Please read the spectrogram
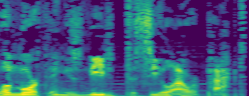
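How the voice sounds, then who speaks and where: A man's put-on character voice, raspy and fairly low in pitch. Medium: video game. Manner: grim, intense.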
